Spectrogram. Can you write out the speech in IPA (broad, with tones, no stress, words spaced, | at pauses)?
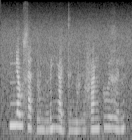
ɲa˧wsa˨˩t̚ və̤˨˩nŋə˧jŋa˧˩j t̪ə̤˨˩nvɨ̤˨˩ə̯ fa˧ŋ ku˧ə̯ɣə˨˦n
